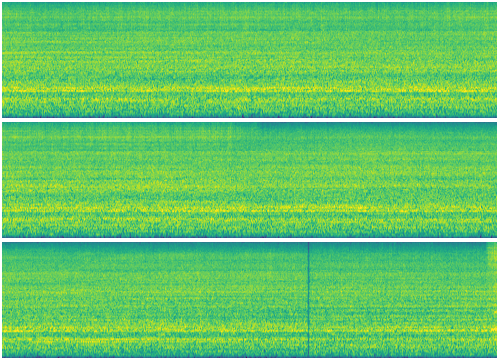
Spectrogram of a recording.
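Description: Band sawmill's blade running and cutting lengthwise through a thick squared block of wood: a steady sawing noise with a faint constant whine.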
